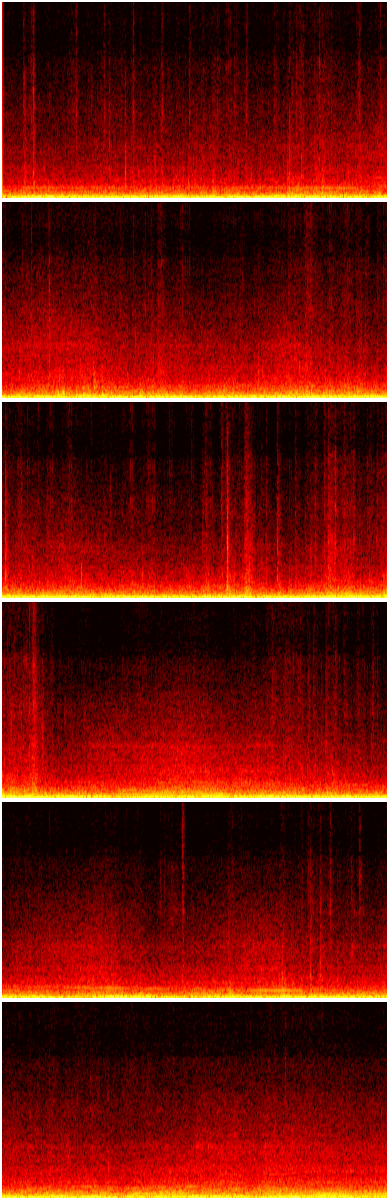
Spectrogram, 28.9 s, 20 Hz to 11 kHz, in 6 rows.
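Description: Mazda RX-8's twin-rotor Renesis rotary engine under load on track, running loud and steady at first, then from about halfway the revs repeatedly fall and climb again as the car brakes, shifts and accelerates.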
